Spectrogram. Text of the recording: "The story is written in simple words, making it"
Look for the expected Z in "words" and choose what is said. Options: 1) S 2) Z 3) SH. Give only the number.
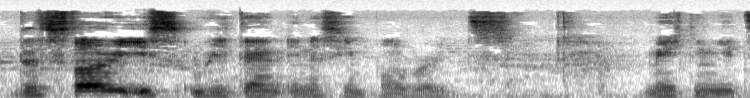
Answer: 1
